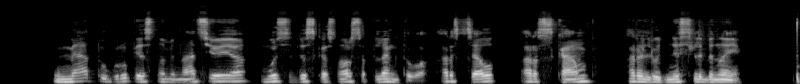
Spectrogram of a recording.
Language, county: Lithuanian, Alytus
